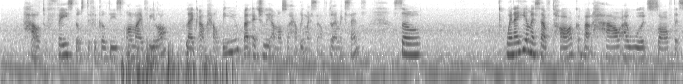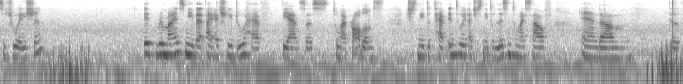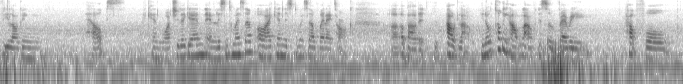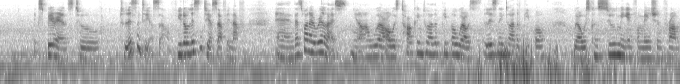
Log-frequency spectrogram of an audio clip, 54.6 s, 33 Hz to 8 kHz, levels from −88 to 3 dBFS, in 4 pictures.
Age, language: 20-39, Vietnamese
